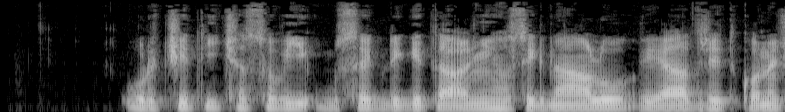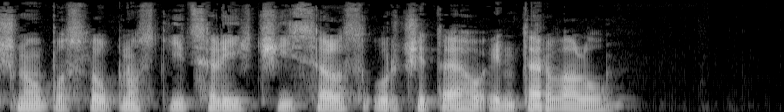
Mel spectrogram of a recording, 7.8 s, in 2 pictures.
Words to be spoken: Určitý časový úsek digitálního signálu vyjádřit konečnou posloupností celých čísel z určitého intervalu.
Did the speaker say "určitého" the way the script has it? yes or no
yes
